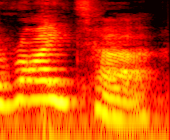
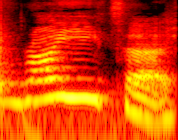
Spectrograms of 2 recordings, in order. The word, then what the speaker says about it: raita: what the frickity Frack she calls it a writer raita I'm pretty sure ryita she calls it a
